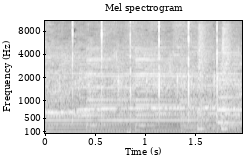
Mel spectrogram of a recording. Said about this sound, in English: Clap our hands again this evening and praise Him. Hallelujah.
